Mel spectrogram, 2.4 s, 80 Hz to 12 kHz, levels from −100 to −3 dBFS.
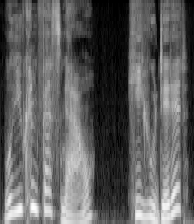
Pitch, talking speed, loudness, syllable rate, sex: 215 Hz, 170 wpm, -15 LUFS, 4.7 syllables/s, female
